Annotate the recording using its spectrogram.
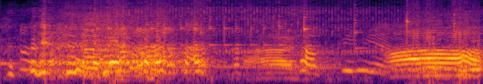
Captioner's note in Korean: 하하하하하하하하하하하하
